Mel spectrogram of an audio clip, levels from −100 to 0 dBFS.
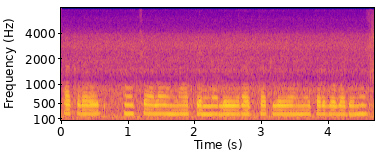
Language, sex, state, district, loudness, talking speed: Telugu, female, Andhra Pradesh, Sri Satya Sai, -14 LUFS, 90 wpm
